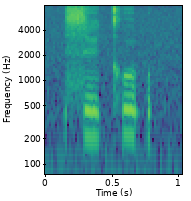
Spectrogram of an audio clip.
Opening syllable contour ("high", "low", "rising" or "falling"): high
